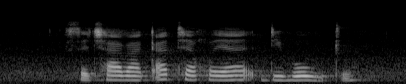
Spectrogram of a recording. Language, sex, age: Northern Sotho, female, 18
